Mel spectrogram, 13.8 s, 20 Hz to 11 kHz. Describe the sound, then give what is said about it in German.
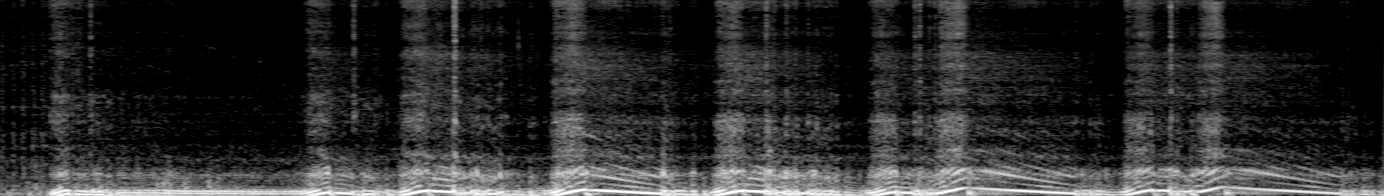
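A Volkswagen car engine revs repeatedly, its pitch climbing and dropping in a series of arching sweeps over a steady low rumble, loud throughout with no talking. “Folge 28 mit einem VW, so viel können wir schon mal sagen.”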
